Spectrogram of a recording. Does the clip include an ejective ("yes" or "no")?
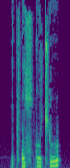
yes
